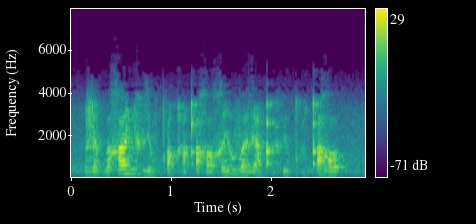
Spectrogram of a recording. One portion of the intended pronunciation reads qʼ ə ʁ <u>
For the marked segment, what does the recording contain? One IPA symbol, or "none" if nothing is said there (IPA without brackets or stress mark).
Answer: o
